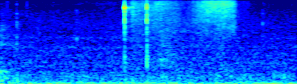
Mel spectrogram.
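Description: Near silence with two faint clicks about a second in, from the computer being clicked to advance the presentation slide.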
